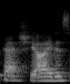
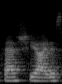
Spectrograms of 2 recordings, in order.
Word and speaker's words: fasciitis: So I originally thought I had a heel spur, and then somebody mentioned and says you may have plantar fasciitis or plantar fasciitis. I've heard it pronounced both ways.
